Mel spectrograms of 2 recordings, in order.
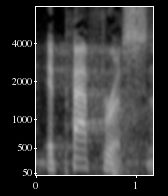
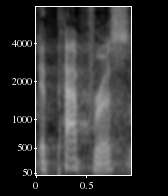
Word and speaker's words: Epaphras: And I'm talking about Paul's reference to a man named Epaphras.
